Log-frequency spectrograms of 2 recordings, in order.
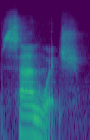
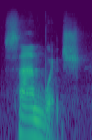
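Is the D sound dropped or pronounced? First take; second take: dropped; dropped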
